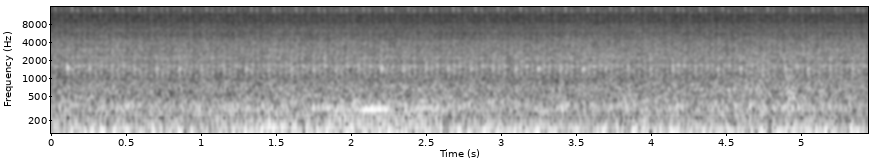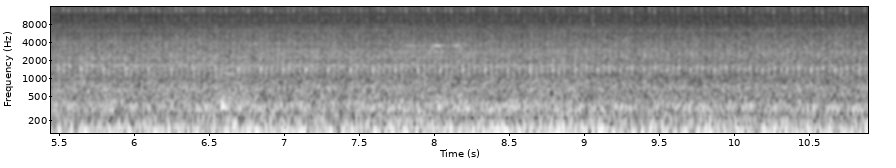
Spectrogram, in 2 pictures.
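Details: Toyota Innova idling during mechanical engine diagnosis; steady idle with a busy, rattly undertone suggesting faint internal engine knock.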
